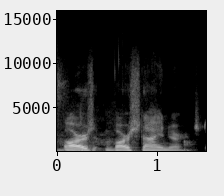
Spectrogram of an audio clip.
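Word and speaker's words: Warsteiner: one's for you worse i'm going to say it right it's yes varshteiner yeah that's pretty good okay yes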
